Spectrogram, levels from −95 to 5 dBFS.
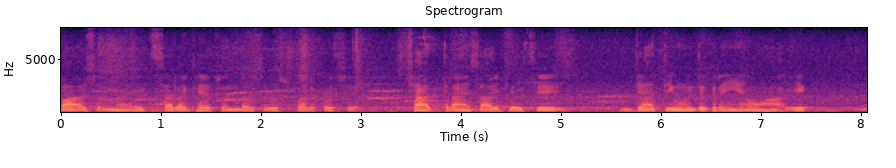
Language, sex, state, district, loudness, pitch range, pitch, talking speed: Hindi, male, Bihar, Saran, -21 LUFS, 145-150 Hz, 145 Hz, 155 wpm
